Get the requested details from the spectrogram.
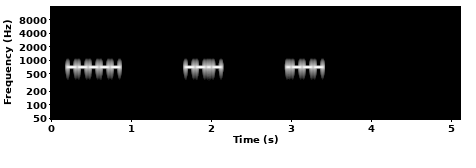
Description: Morse code, heard as a keyed tone, about 34 wpm, spaced as for 10 wpm, 700 Hz. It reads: 0QJ
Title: USA Call Signs - 4 Characters - 8x Character Spacing - 35wpm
